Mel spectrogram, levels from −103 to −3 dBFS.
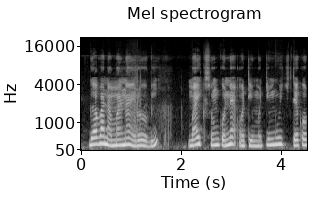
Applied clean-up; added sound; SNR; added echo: none; none; none; none.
